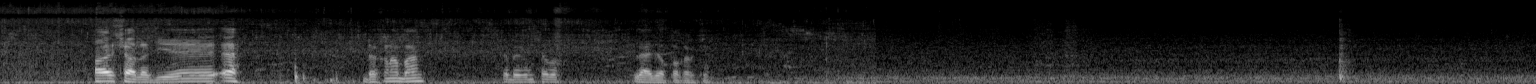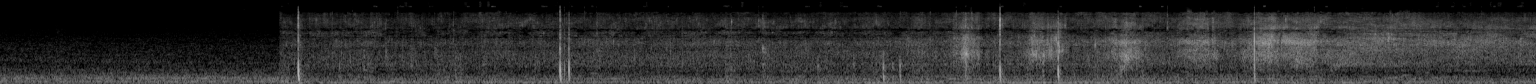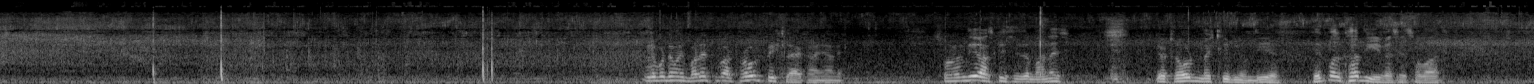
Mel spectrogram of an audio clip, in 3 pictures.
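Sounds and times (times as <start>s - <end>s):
food sizzling in hot oil: 0.0s - 8.8s, 18.2s - 46.0s.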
